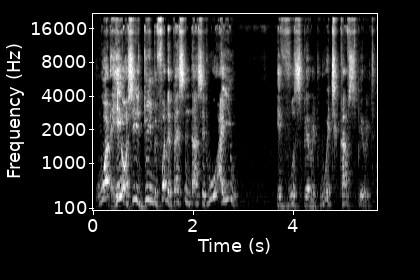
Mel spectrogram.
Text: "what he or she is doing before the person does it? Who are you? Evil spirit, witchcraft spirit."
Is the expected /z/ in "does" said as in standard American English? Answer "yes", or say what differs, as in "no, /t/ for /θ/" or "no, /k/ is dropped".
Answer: no, /s/ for /z/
